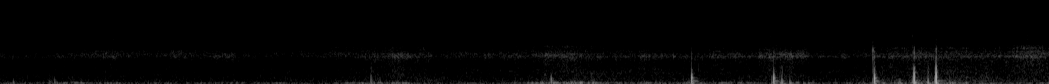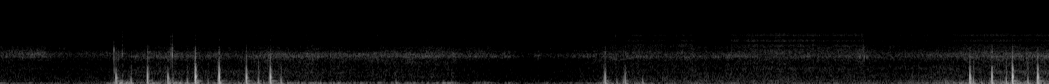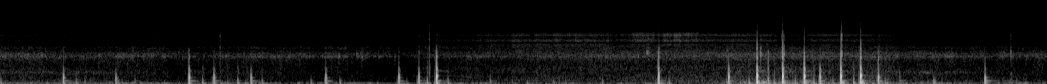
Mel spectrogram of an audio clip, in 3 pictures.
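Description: Skis sliding and scraping over packed snow on a downhill run, with bursts of sharp clicks and rattles that grow loudest near the end.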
